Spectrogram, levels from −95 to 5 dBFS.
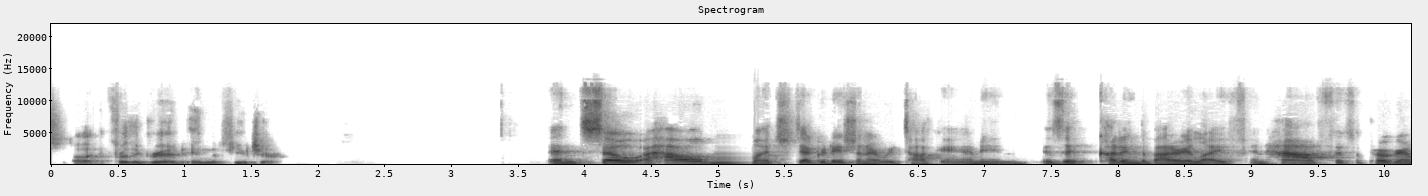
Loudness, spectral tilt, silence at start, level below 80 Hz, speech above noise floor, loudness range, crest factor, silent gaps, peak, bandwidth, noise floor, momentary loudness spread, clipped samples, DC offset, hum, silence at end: -25 LUFS; -4 dB/octave; 0 s; -68 dBFS; 56 dB; 10 LU; 20 dB; 2.08-2.14 s, 2.50-3.37 s; -6 dBFS; 13.5 kHz; -81 dBFS; 13 LU; under 0.1%; under 0.1%; none; 0 s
